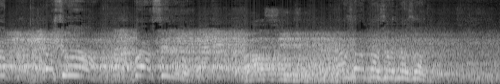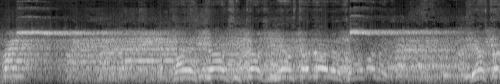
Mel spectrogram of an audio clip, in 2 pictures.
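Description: Several men's voices shouting over one another, fight-side instructions from coaches. A short high steady tone sounds twice, about five seconds in and again near the end.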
